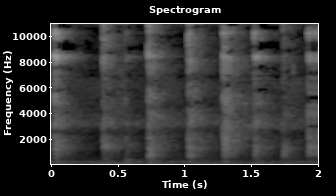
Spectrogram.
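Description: A quick, slightly irregular series of sharp light clicks, about five a second, each with a brief ring.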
